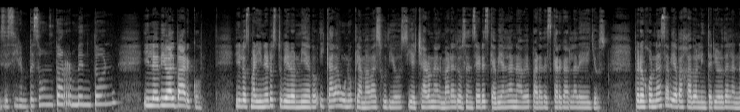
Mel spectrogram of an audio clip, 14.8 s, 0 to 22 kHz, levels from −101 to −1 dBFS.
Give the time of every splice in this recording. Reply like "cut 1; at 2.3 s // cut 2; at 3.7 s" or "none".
cut 1; at 9.1 s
